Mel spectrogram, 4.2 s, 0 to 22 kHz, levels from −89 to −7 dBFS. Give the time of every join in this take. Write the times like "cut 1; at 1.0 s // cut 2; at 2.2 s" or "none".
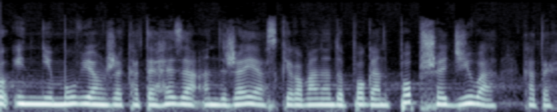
none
